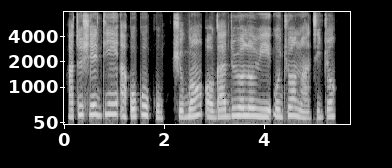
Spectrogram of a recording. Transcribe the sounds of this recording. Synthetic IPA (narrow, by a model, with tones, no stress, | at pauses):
a˨tu˧˦ʃe˧dĩ˦a˦˨ko˨˦ko˦˨ku˨ | ʃu˨ɡ͡bɔ̃˨˦ɔ˦˨ɡa˨˦dũ˦ɾo˦lo˦ɾi˧o˧d͡ʒu˦ɔ˦˨nũ˨˦a˨ti˧˦d͡ʒɔ˦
